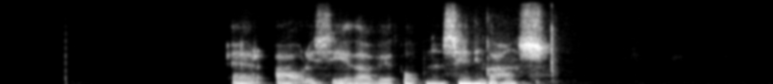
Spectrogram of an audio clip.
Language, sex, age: Icelandic, female, 30-39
